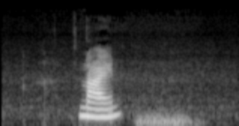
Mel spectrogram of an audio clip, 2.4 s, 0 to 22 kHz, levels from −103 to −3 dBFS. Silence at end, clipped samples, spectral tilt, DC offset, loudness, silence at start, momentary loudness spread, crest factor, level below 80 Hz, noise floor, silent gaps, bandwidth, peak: 0.6 s; under 0.1%; -7.5 dB/octave; under 0.1%; -20 LUFS; 0.8 s; 25 LU; 22 dB; -52 dBFS; -61 dBFS; none; 5.6 kHz; -4 dBFS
